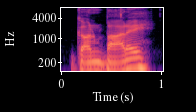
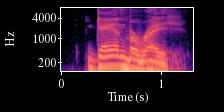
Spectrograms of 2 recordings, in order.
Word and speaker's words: Ganbare: Okay, so I think the next game is Ganbare. Ganbare. Let me say it right. Ganbare Morikawakun. I'm sure I said that perfect. Ganbare. It's almost like how you say buongiorno in Italian.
